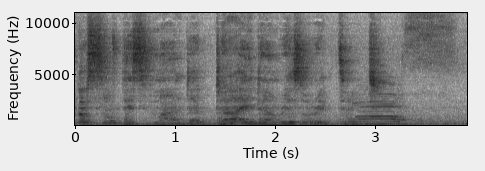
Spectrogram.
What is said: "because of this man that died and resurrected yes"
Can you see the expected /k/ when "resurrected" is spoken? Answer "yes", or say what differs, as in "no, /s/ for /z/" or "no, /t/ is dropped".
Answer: yes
